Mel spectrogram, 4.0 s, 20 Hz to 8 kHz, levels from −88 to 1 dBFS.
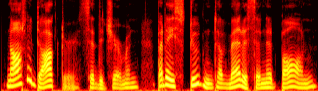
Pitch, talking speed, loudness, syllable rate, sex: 170 Hz, 195 wpm, -19 LUFS, 5.3 syllables/s, female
